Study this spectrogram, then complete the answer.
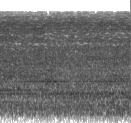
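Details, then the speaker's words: Dying Kirby Classic upright vacuum runs with a harsh, gritty whir instead of a clean hum; owner suspects it needs motor bearings, not confirmed. "it needs bearings but i don't know how to replace them"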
